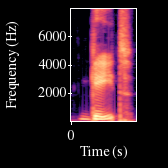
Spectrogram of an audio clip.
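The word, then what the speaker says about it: gait: wide like i never heard of the word gate before like not gate as in like open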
